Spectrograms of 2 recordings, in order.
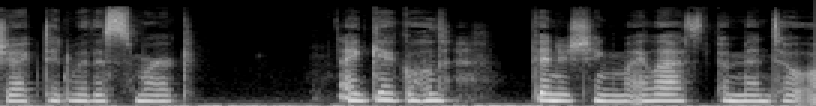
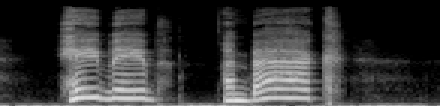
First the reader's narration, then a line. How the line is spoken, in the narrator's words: I called out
